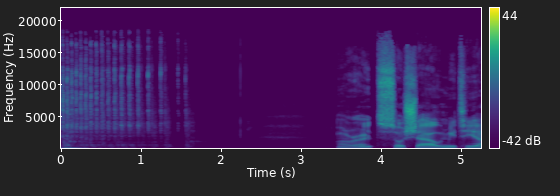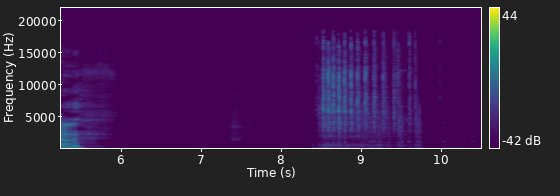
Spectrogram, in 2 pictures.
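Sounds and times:
prize wheel spinning with ticking pointer: 0.0s - 1.6s, 8.4s - 9.7s
speech: 3.7s - 5.6s.

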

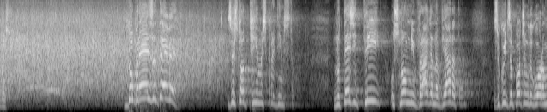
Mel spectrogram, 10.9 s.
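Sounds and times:
audience applause: 0.0s - 4.8s
speech: 2.5s - 3.7s, 4.6s - 6.0s, 6.7s - 10.9s.

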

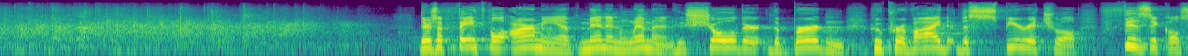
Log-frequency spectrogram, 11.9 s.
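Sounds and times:
crowd clapping: 0.0s - 3.8s
speech: 4.2s - 11.8s.

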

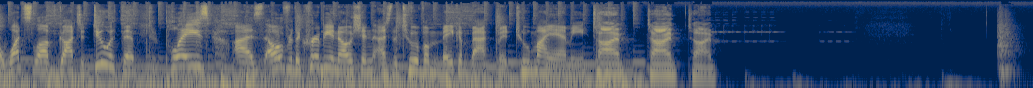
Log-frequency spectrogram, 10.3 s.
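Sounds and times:
speech: 0.1s - 7.3s
alarm ringing: 6.9s - 8.6s.

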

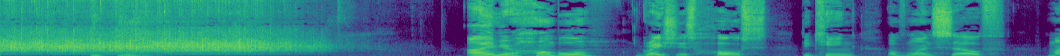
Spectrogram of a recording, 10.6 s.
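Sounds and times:
round of applause: 0.0s - 3.6s
person shouting: 0.9s - 1.6s
speech: 0.9s - 1.7s, 4.7s - 10.5s.

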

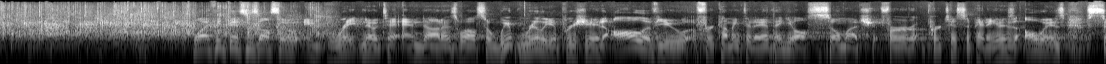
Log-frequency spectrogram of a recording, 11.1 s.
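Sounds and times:
audience applause: 0.0s - 3.5s
speech: 1.9s - 11.0s.

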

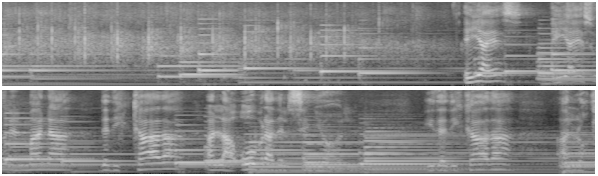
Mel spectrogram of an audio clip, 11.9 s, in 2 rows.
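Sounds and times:
applause: 0.0s - 4.6s
speech: 4.6s - 11.8s.

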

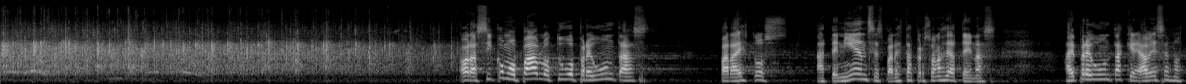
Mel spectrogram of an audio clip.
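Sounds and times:
audience applause: 0.0s - 4.7s
speech: 4.6s - 6.6s, 7.2s - 11.8s.

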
